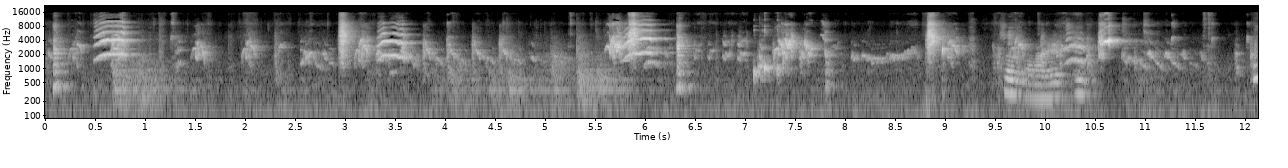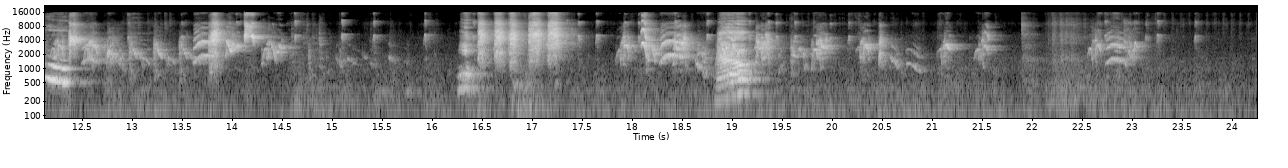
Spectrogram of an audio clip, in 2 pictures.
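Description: A parrot squawks, whistles and chatters in bursts close by.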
